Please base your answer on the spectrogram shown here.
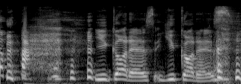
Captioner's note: laughing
